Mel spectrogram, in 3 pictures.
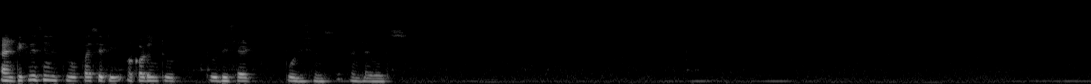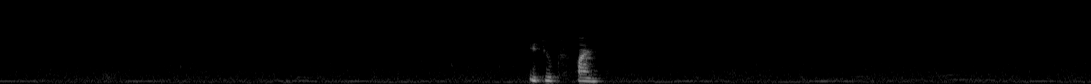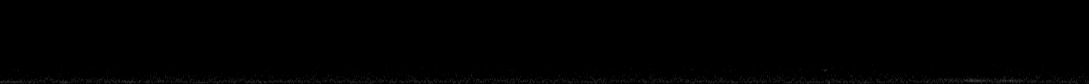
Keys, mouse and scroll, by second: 3.5-10.6 drag, 10.6 space, 10.9 click, 11.8 m, 12.0 click, 13.1 Right, 14.3 1, 14.5 Return, 15.2 space, 15.6 click, 16.3-16.8 scroll up 1, 17.3-17.9 scroll up 1, 17.9-23.9 middle drag, 23.9-28.1 drag, 28.1 space, 28.4 click, 28.7-29.2 scroll down 1, 29.3 middle click, 29.9 scroll down 1, 31.4 middle click, 32.5 click.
